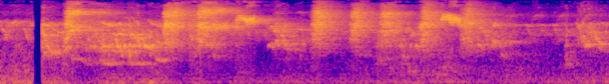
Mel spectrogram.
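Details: Pet budgies chirping loudly up close: rapid, scratchy warbled chatter of squeaky notes pulsing several times a second.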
